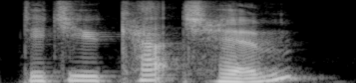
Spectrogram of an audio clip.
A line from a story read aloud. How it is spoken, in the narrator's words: Gentle said, his voice shaking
